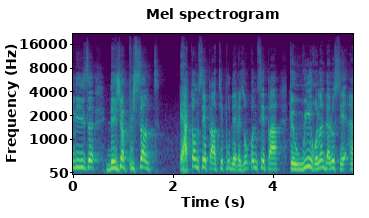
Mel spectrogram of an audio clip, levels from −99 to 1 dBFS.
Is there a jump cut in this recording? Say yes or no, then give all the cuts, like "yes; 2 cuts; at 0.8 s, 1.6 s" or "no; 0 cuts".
yes; 1 cut; at 4.2 s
